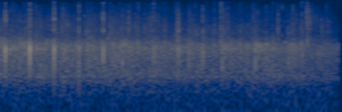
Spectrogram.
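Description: An audience at an evening worship service claps steadily for a few seconds for two people, a dense patter of many hands with a few sharper claps standing out near the start.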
